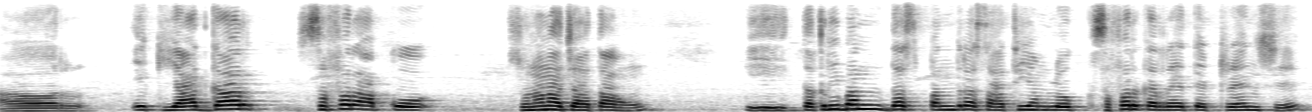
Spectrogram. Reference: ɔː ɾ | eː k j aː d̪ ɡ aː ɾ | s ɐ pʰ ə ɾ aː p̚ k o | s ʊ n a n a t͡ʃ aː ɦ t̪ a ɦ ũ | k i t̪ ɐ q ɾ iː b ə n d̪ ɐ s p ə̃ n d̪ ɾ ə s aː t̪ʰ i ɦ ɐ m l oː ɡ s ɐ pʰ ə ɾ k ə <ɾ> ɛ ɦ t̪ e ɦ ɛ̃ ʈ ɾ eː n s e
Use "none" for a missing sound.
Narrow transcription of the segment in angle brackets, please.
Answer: ɾː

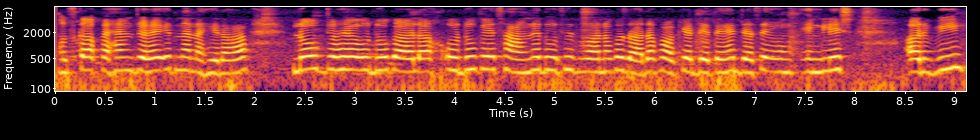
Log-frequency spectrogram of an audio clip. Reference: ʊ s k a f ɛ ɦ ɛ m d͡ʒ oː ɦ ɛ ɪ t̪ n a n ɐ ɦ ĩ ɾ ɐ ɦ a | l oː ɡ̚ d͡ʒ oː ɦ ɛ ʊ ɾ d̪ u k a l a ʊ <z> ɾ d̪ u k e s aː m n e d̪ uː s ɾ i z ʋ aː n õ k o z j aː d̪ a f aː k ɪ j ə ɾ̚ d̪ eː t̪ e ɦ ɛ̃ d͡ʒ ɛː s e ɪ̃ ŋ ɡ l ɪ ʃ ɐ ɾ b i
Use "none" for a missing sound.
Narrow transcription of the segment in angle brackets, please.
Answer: none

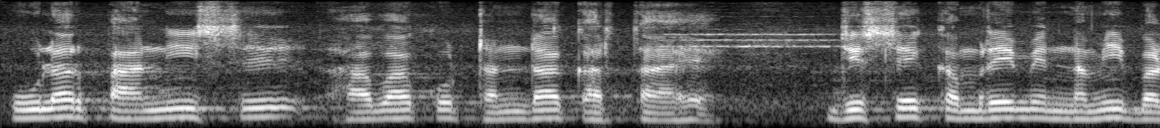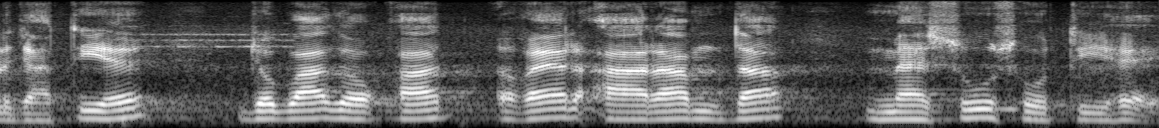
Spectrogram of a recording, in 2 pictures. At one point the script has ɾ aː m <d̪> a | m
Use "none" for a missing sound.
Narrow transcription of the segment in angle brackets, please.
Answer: d̪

